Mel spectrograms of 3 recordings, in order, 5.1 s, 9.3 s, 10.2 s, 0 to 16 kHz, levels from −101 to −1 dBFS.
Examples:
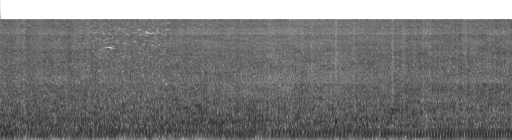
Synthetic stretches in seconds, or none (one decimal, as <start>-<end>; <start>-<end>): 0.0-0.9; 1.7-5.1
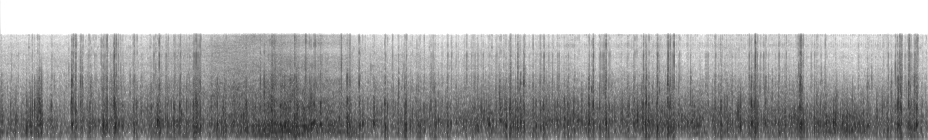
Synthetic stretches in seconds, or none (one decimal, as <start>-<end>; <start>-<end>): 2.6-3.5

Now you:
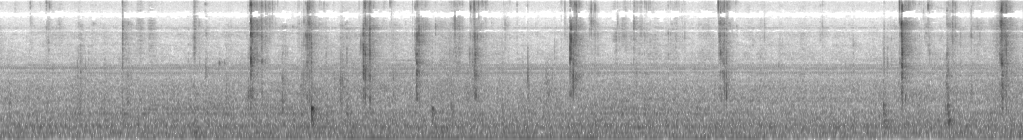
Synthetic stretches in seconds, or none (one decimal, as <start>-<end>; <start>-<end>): none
